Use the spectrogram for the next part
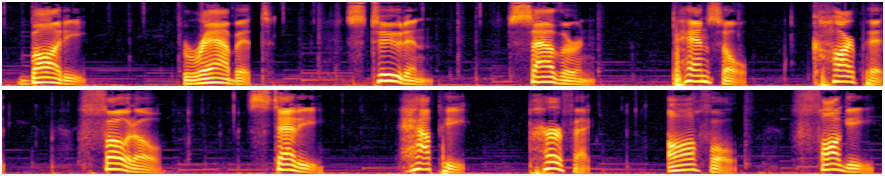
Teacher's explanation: We stress the first syllable in these words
